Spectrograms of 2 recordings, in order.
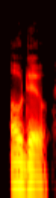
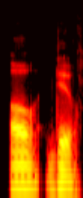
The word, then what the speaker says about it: Odoo: It is Odoo. Odoo.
